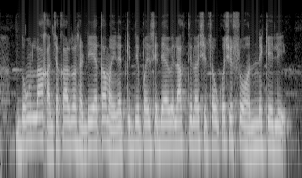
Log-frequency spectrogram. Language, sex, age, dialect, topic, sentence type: Marathi, male, 18-24, Standard Marathi, banking, statement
